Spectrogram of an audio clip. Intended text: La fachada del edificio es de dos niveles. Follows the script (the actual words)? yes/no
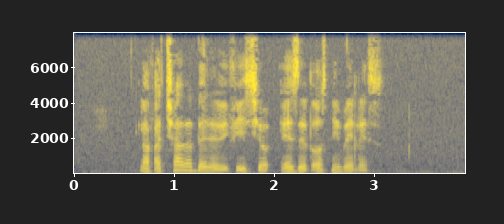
yes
